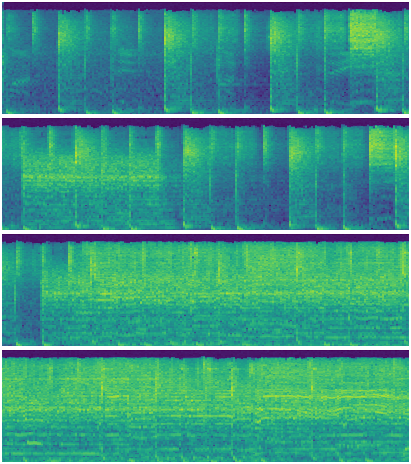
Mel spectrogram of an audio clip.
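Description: A rock song plays: a choppy, stop-start electric guitar riff for several seconds, then the full band crashes in with drums and dense, loud guitars driving steadily.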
